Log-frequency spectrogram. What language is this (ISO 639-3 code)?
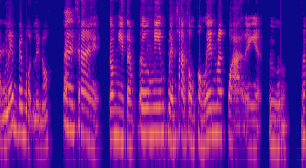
tha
